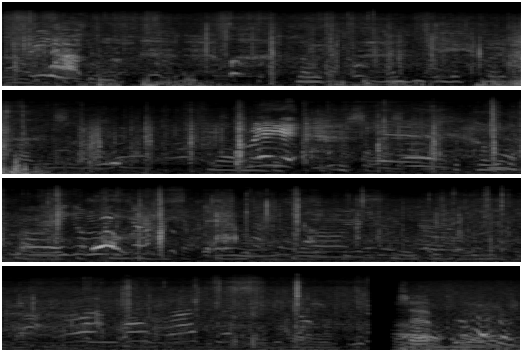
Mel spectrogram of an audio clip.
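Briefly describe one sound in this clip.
Young children shout and laugh excitedly outdoors.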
